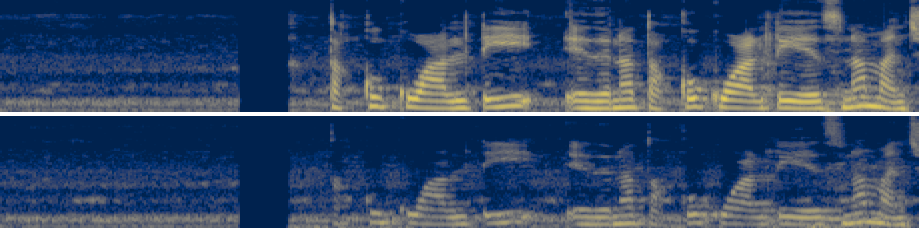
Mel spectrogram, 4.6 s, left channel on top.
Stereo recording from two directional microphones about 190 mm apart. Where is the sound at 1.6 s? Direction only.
40° left (ahead or behind).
